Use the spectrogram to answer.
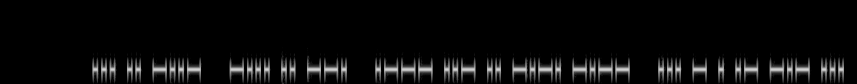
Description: Morse code, heard as a keyed tone, about 28 wpm, 700 Hz. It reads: SIX BIG JUICY STEAKS
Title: Pangram Challenge v2 - 28wpm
